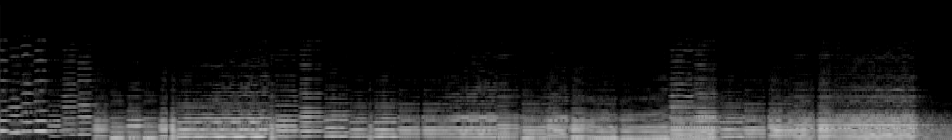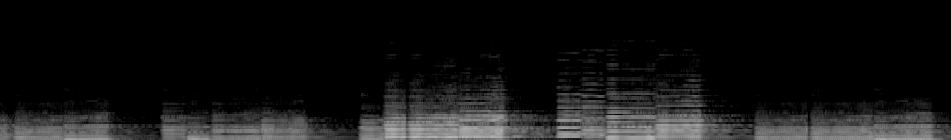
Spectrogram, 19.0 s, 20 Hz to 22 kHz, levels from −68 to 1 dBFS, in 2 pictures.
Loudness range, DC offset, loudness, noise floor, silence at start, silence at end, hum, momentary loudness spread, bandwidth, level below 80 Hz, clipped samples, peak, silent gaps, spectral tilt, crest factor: 9 LU; 0.2%; -23 LUFS; -48 dBFS; 0 s; 0 s; none; 14 LU; 16 kHz; -68 dBFS; under 0.1%; -8 dBFS; none; -0.5 dB/octave; 16 dB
